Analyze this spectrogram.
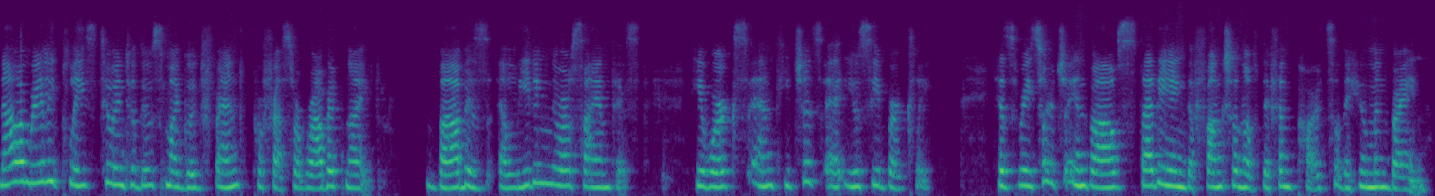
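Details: Adult woman; normal speech.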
